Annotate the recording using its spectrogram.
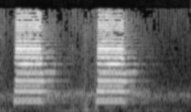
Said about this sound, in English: Guess I'll honk and let them know I'm here.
